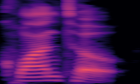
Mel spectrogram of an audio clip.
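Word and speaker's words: cuánto: How much is quanto pronounced quanto? This is absolutely crucial for shopping, dining, and any situation involving money or quantities. The accent mark shows that stress falls on the first syllable.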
